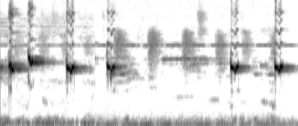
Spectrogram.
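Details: Yellow-vented bulbul (trucukan) singing persistently at night, used as a master recording for training birds that compete at night; sparse, short whistled slurred notes around one every half second, with gaps, over a steady low hum.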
